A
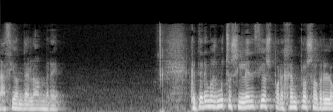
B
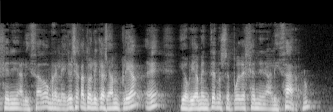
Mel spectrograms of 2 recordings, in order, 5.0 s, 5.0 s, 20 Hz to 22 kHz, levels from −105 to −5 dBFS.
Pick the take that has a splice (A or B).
B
